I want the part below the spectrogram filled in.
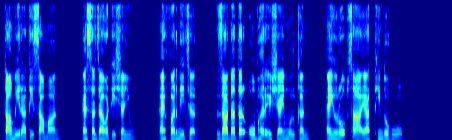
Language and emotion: Sindhi, neutral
